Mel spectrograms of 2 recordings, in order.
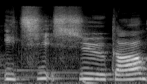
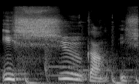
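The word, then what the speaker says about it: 一週間: C'est pas ichi shukan pour une semaine, on dit ishukan. Du coup, on fait un petit peu la pause entre ichi et shukan et on ne prononce pas chi.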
